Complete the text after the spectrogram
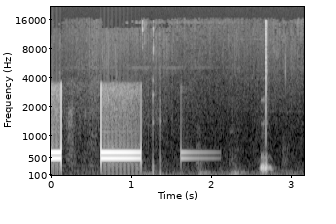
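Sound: telephone busy tone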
